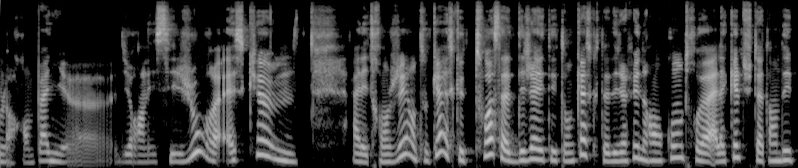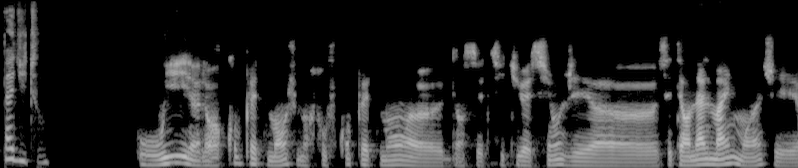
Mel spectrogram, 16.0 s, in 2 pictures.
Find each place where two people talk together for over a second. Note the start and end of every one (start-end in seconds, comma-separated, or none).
none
